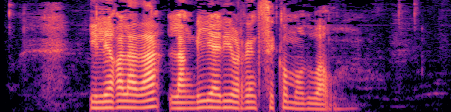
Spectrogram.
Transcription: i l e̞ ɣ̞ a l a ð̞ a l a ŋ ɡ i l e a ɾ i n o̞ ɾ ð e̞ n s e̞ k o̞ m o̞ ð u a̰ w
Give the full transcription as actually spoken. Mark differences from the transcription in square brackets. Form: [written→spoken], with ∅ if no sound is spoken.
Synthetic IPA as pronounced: i l e̞ ɣ̞ a l a ð̞ a l a ŋ ɡ i [l→ʎ] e a ɾ i [n→∅] o̞ ɾ ð e̞ n [s→t͡s] e̞ k o̞ m o̞ ð u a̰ w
